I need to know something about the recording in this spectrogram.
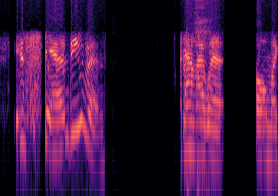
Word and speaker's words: Standeven: I hadn't realized that my last name stand even and that's actually how you pronounce it is stand even and um my husband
